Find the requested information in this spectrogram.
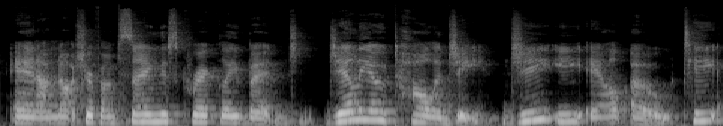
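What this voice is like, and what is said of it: East Tennessee accent. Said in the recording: “that's my East Tennessee accent”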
